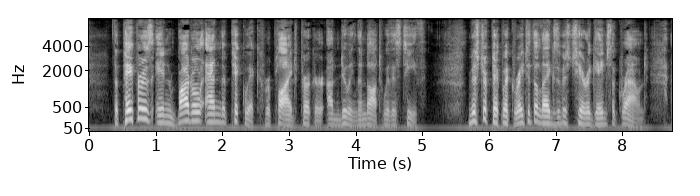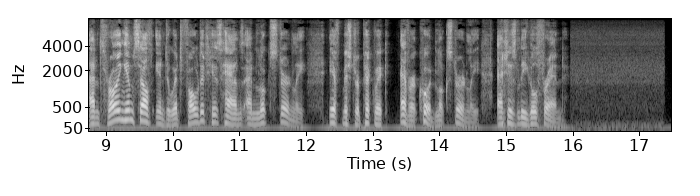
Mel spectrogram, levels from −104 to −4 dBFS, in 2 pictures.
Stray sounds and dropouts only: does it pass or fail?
pass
